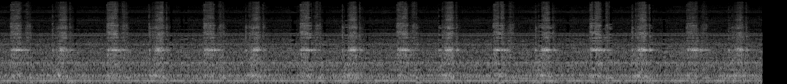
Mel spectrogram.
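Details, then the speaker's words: Mill, test pass boring a 6.5-inch cast iron hole, handheld recording: cut scrapes in regular bursts about once a second, silent between; tool touches only the high spots of an oval bore, wider section untouched. "You can hear the ovality. It's cutting in there and up there and a little bit here, so that wider section's not got touched yet."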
